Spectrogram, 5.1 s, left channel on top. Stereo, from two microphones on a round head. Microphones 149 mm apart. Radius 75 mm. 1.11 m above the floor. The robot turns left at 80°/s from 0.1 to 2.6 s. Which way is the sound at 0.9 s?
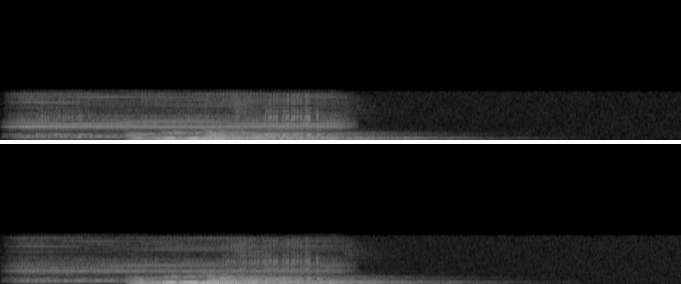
140° left.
